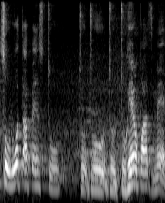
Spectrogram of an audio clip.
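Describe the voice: A man speaks at medium pitch and a fairly slow pace, with a slightly mellow tone. His intonation is lively, with faint background noise behind him.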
